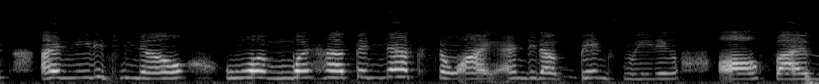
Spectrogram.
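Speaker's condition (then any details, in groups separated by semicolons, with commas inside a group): Cerebral palsy; uses wheelchair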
